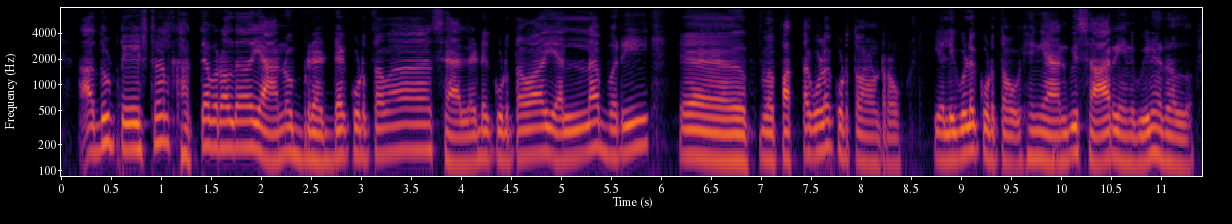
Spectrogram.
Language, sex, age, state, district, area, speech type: Kannada, male, 18-30, Karnataka, Bidar, urban, spontaneous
